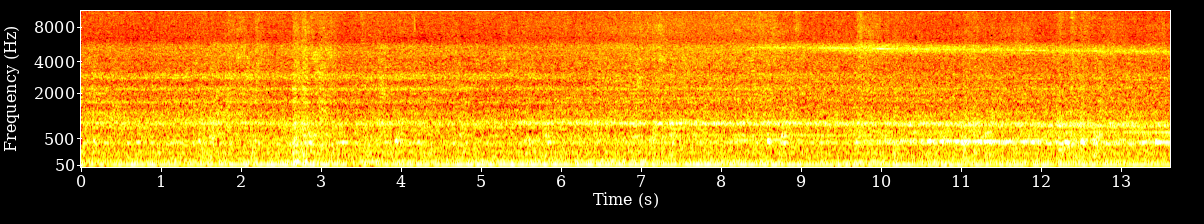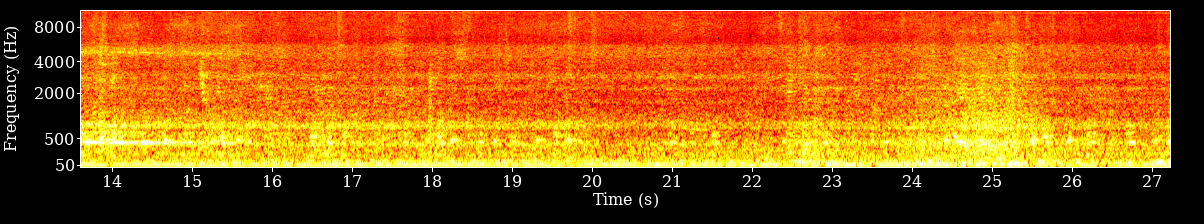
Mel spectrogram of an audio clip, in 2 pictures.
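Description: Hankyu Takarazuka Line electric train heard from inside the carriage while running: a steady rumble of wheels on the track, with a faint whine that comes and goes in the middle.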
